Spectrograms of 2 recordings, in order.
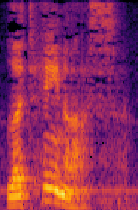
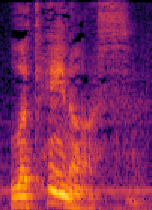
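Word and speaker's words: Latanos (Λατεινος): I submit that that name is the Greek name Latanos. Latanos.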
